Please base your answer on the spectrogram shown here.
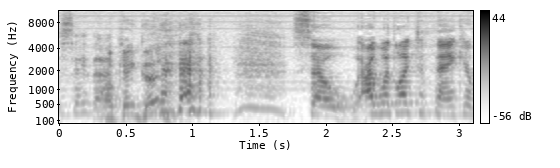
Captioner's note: laughter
